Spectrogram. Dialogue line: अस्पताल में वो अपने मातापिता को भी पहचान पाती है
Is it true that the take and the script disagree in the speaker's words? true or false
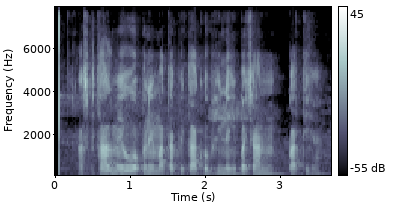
true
